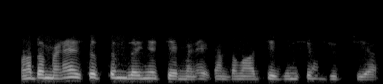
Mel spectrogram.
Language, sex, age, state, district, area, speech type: Santali, male, 18-30, West Bengal, Malda, rural, conversation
